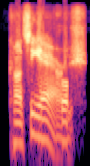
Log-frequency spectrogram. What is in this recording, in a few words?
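"concierge", American English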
